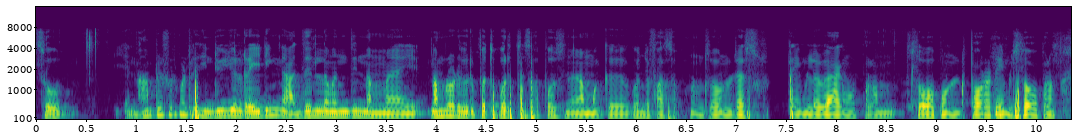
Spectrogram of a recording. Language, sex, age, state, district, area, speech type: Tamil, male, 18-30, Tamil Nadu, Namakkal, rural, spontaneous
